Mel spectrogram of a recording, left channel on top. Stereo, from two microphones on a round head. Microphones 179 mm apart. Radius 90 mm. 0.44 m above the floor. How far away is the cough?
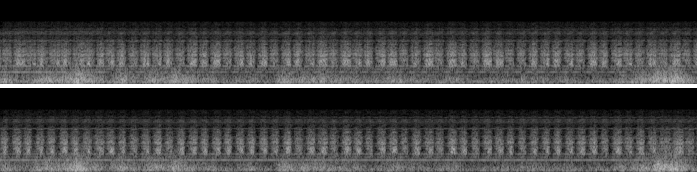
No cough in this recording.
